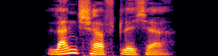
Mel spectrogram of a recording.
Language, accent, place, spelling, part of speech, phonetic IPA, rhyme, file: German, Germany, Berlin, landschaftlicher, adjective, [ˈlantʃaftlɪçɐ], -antʃaftlɪçɐ, De-landschaftlicher.ogg
- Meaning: inflection of landschaftlich: 1. strong/mixed nominative masculine singular 2. strong genitive/dative feminine singular 3. strong genitive plural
